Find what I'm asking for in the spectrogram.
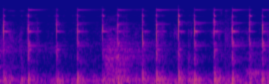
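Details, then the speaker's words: Steering joint turned by hand after a hit left it unable to steer: sharp metallic clicks about five a second as the balls catch in worn grooves along the wear line; this side shows definite wear and the other side is better. "can hear it. There's definitely some wear there. The other side's better."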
